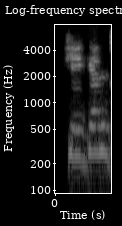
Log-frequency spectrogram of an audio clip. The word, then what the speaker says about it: Pegan: the I don't know if I'm going to pronounce it correctly, Pegan diet? Yeah, the Pegan diet.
